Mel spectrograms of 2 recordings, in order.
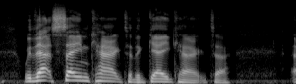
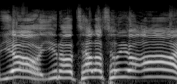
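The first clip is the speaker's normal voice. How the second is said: Bruno voice; 13 semitones higher, 4 dB louder than usual. Retold or imitated. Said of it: "I said".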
